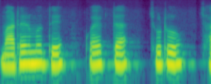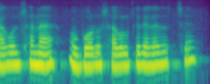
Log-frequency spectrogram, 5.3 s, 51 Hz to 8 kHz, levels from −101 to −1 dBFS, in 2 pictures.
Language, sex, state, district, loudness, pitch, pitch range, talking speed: Bengali, male, West Bengal, Cooch Behar, -15 LUFS, 170 Hz, 160-175 Hz, 115 wpm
